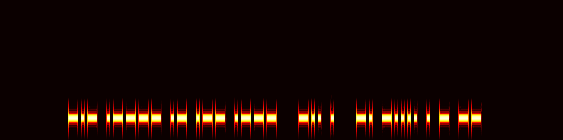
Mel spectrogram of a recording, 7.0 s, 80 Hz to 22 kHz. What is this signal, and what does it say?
Morse code, heard as a keyed tone, about 30 wpm, 700 Hz. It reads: K1AWJ DE N6ETM
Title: USA Callsign DE Callsign 30wpm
